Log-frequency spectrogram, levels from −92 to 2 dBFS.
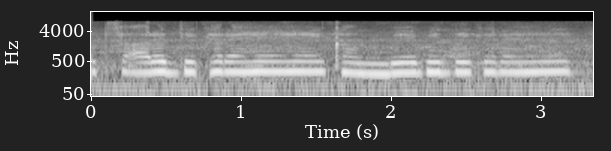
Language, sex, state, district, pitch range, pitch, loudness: Hindi, female, Uttar Pradesh, Lucknow, 235-245 Hz, 240 Hz, -13 LUFS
